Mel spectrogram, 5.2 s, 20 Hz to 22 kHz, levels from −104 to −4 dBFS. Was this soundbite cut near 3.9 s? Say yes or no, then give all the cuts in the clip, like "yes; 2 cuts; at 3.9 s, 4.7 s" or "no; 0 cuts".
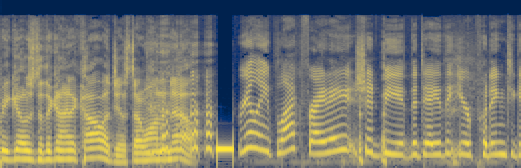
no; 1 cut; at 2.2 s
